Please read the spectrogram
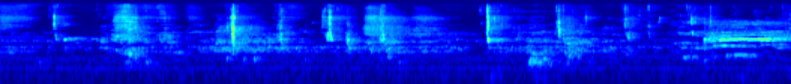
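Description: Close wet mouth sounds of someone eating rice and eggplant by hand: chewing, lip smacks and sharp wet clicks, several times.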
